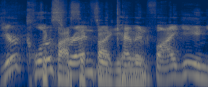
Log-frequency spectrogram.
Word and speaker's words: Feige: close friends with kevin feige and you still don't pronounce his last name right what's with you in that soft g only his close friends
